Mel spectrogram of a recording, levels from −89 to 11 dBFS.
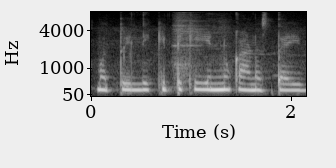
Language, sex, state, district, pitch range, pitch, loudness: Kannada, female, Karnataka, Bidar, 215-235 Hz, 230 Hz, -12 LUFS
